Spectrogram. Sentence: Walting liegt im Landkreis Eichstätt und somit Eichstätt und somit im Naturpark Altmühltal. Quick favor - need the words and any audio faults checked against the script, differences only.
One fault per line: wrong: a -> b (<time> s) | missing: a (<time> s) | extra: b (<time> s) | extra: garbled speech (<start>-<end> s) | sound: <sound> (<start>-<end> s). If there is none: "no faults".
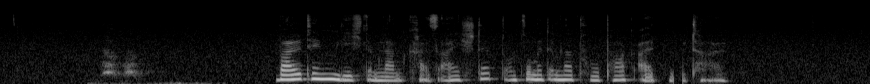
sound: bark (0.9-2.3 s)
missing: Eichstätt und somit (5.5 s)
sound: dropout (6.7-6.8 s)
